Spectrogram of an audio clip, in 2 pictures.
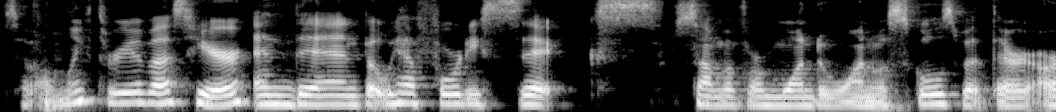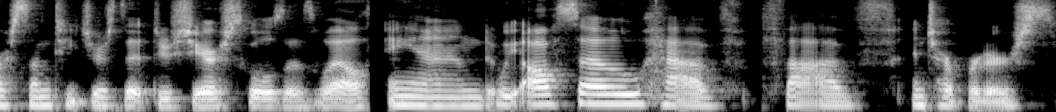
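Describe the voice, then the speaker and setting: A woman speaks with a Southern US accent in a very clean recording with a silent background. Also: moderate pace, hardly any pauses. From North Carolina, Cabarrus County. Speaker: school district instructional specialist. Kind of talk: podcast interview.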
